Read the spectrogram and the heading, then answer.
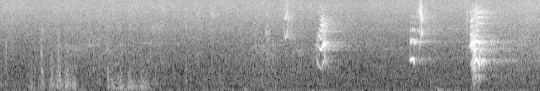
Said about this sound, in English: First bark was by LB. And then CW gave one bark, but most of the barks were by LB. It's an LB bark.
